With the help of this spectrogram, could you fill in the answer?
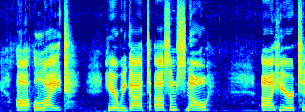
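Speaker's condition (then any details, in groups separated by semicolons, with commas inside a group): No condition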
